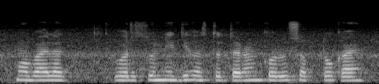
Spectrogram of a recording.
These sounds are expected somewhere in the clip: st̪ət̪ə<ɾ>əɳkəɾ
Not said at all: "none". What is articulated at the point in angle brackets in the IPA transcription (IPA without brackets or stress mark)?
ɾ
